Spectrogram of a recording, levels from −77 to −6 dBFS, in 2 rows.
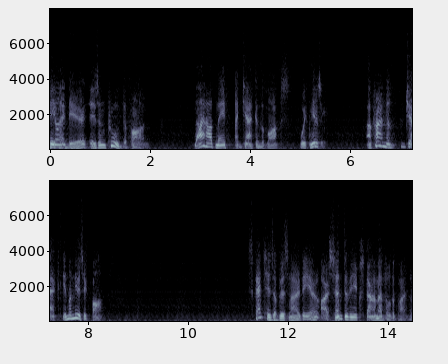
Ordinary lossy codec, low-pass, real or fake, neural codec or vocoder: Opus, 64 kbps; 7.2 kHz; fake; codec, 16 kHz, 0.5 kbps, FunCodec, trained on Chinese and English, 25 frames a second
